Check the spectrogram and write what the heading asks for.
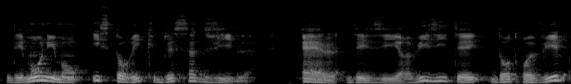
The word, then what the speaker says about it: ville: Monuments historiques de cette viille ville voilà alors c'est pas viille alors parfois i de se prononce comme par exemple vanille d'accord mais ici se prononce ville cette ville elle désire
